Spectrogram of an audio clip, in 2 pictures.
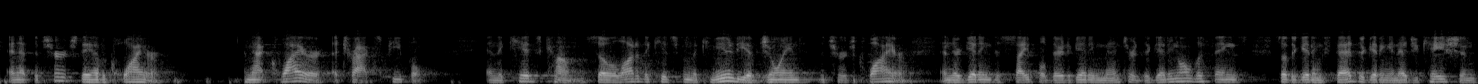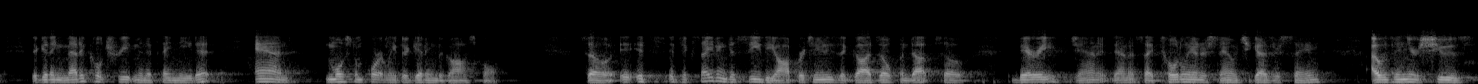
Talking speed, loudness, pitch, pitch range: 195 wpm, -34 LUFS, 105 Hz, 100-115 Hz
